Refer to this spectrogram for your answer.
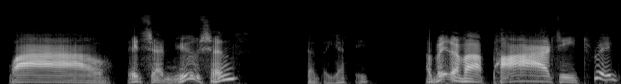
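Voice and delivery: loud, slow, booming Yeti; a big friendly beast shrugging it off; slow, loud, easygoing Yeti voice; good-natured Yeti. Acted. Yeti character speaking.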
